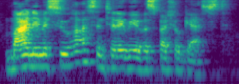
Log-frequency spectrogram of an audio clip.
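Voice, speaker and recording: A man's voice: medium pitch, quick pace, sharp tone. A young man hosting a student podcast, asking questions in a hesitant way with lots of "kind of" and "like". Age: young adult. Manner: hesitant, many "kind of" and "like" fillers. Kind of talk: casual interview hosting. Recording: echoey room.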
